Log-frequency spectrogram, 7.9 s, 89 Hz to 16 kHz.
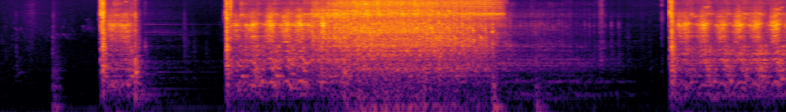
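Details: Long-parked 1974 Ford F100 with gasoline poured into the carburetor: it catches in ragged bursts, sputtering and dying between tries. Owner suspects a badly clogged carburetor and plans a carb kit.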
